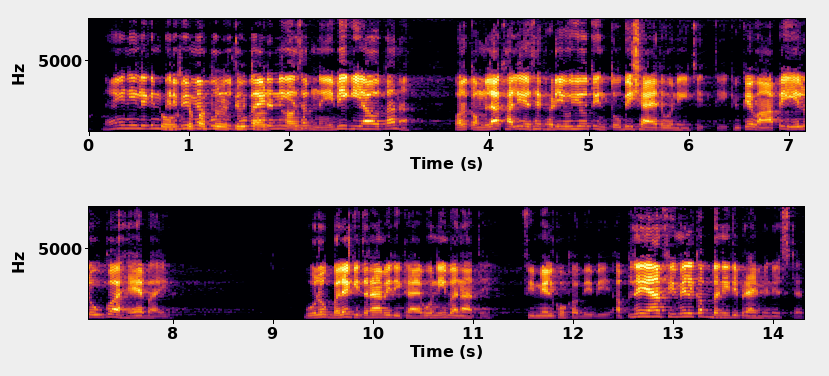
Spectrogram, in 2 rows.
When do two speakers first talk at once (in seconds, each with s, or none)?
0.7 s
